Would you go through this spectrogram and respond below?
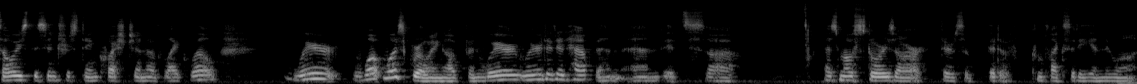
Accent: New Jersey, United States; So I am 63 years old, and I grew up in a divided household. So I spent a good portion of my life in New Jersey, living with my mother, and then also a significant portion of my adolescence with my father and his family, his new family in Colorado.

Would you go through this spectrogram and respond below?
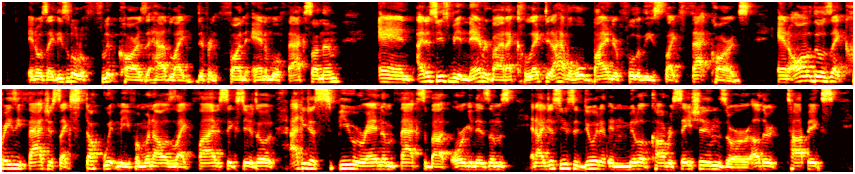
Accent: Texas, United States; also born or lived in Cameroon; now in Vancouver; So I was born in Texas, but my dad's side is from Nigeria and my mom's side is from Cameroon. So when they had me, they're still in school. And so they sent me back home to Cameroon.

